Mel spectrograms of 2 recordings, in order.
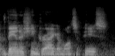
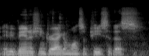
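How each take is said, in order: First: Low teasing challenge to the viewer; soft-spoken dare. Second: Low, coaxing challenge; quiet coaxing dare; teasing dare. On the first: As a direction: dare him softly to play. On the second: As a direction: coax the viewer into a match. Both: Pretend. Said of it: "Let's see if Va".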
